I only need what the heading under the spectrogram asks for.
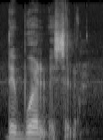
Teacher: Y el acento va en la E de vuel.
